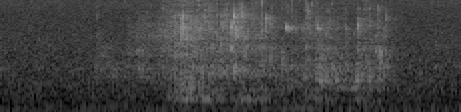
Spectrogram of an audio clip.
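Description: A person drinking rum and cola from a glass: a wet, fizzy slurping sound that starts just under a second in.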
